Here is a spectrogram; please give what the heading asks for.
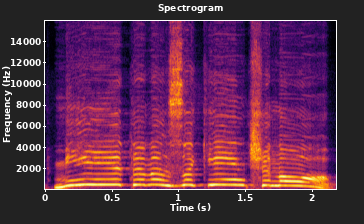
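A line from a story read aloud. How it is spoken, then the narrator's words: Shrill shriek. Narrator (Ukrainian): проверещала ... секретарка сільради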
